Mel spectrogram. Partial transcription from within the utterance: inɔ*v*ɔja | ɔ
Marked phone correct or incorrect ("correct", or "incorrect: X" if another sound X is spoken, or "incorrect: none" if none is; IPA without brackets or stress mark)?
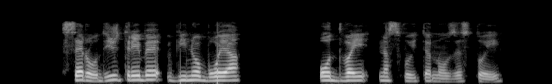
incorrect: b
